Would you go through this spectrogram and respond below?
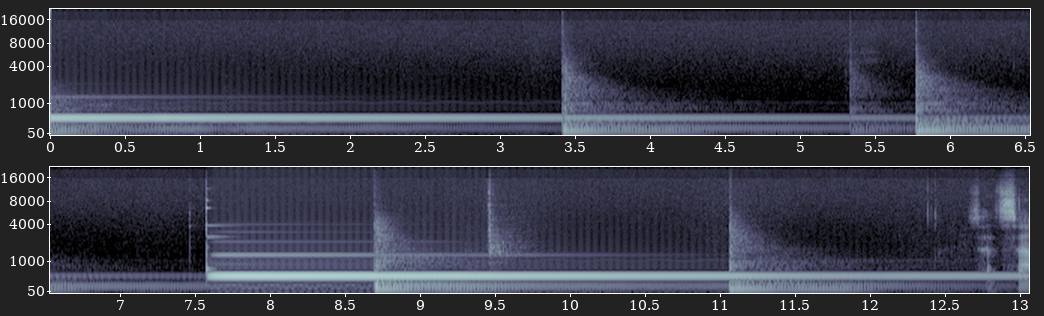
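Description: A drum tuned to the note A is tapped several times against a steady held reference tone, each tap giving a short, soft resonant thud that rings out and fades.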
